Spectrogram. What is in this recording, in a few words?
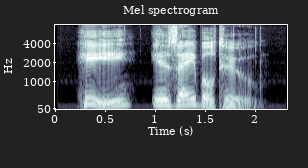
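He is able to can, male, English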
